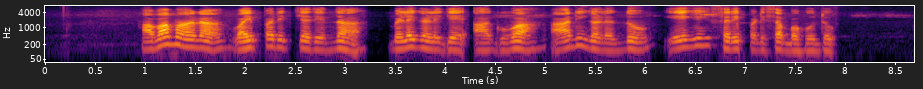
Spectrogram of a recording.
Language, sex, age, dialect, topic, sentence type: Kannada, male, 18-24, Coastal/Dakshin, agriculture, question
